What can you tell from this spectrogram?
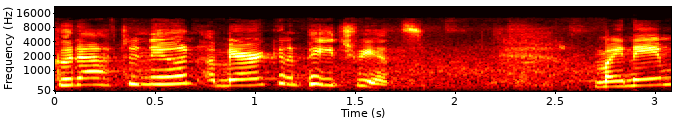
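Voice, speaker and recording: A woman's raised, projected voice at a moderate pace, with ordinary pitch variation and noticeable background noise. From Czechoslovakia. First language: Czech. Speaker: political speaker. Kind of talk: prepared speech.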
